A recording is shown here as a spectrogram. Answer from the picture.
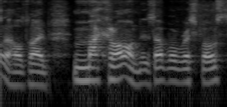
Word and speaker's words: Macron: Macron, is that what we're supposed to?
